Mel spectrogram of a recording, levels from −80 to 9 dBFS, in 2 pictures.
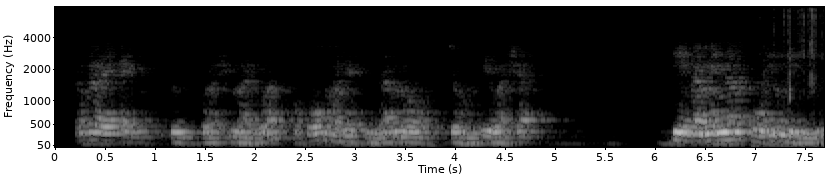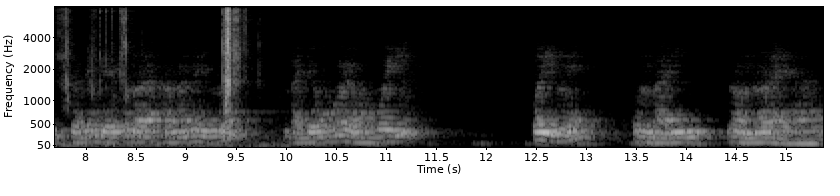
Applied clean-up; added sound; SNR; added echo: none; Camera; 2 dB; reverberation time 0.6 s.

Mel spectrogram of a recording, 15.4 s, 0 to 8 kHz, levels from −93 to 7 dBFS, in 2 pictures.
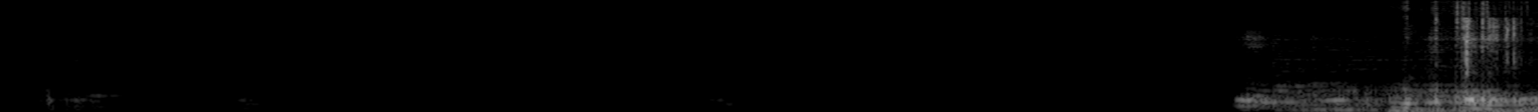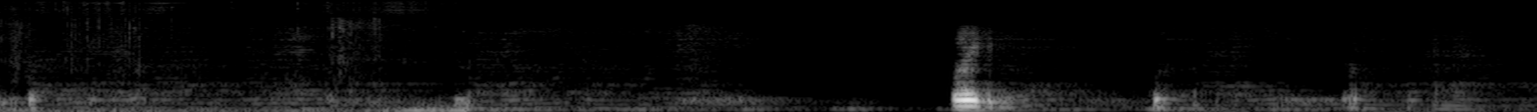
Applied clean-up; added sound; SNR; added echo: neural mask model DeepFilterNet 3.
